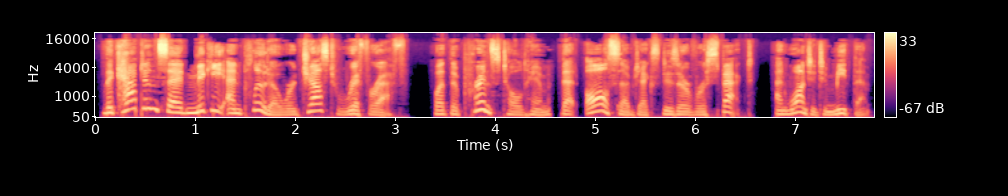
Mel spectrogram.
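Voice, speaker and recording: Animated woman narrating a children's storybook. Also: lowish voice, normal speed, hardly any pauses, no echo, studio quality. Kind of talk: scripted children's read-along narration.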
